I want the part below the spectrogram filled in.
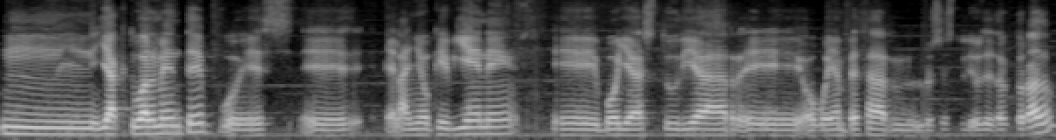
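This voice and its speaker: With music in the background, a man of medium pitch talks at a fairly slow pace with hardly any pauses and fairly even intonation. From Spain, Zaragoza (Aragon). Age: 20s. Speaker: historian and think-tank deputy director. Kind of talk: interview conversation. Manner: halting, many fillers.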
